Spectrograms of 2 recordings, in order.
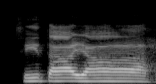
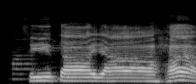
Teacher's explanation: విసర్గ వచ్చినప్పుడు హకారం పలకాల్సిందే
